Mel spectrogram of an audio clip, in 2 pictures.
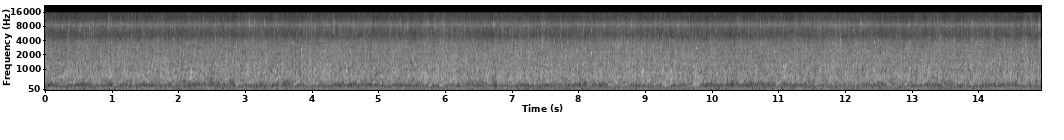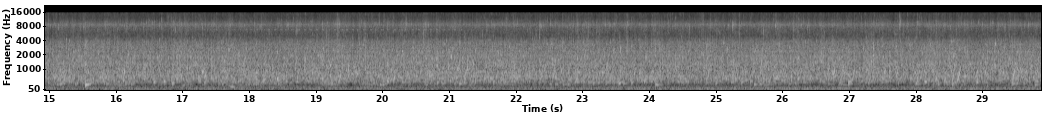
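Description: Shallow stream water running steadily past a muddy bank, an even rushing without breaks.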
